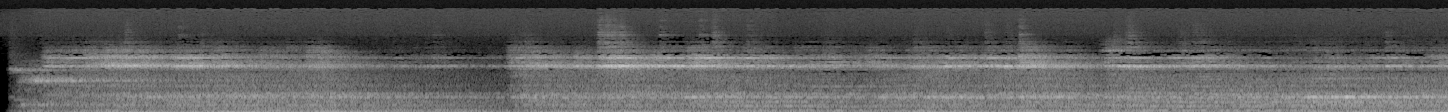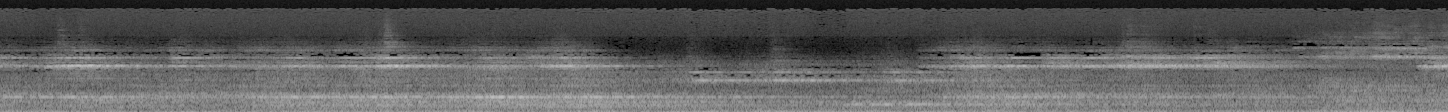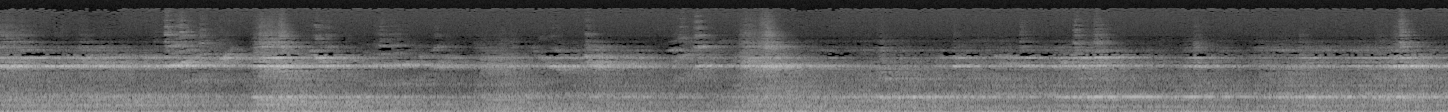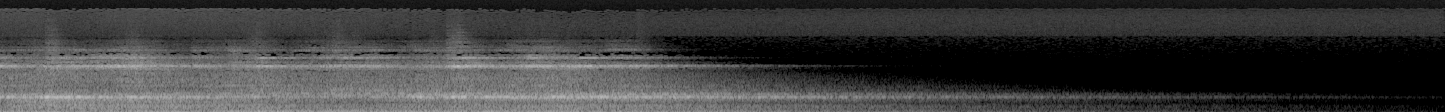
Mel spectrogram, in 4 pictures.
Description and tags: Creepy Ambient Noises
Creepy noises in the distance. Got the inspiration from watching The Colony when they suddenly start hearing strange sounds from far away of the zombies/cannibals living in the shelter. This sound could really be used for a LOT of things!
and one of my own deep rumble ambiences
It won't take long, it's super easy and you'll totally make my day!
Ambience, Background, Colony, Creak, drone, Loud, Scary, Sci-Fi, Strange, Zombie, Zombies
